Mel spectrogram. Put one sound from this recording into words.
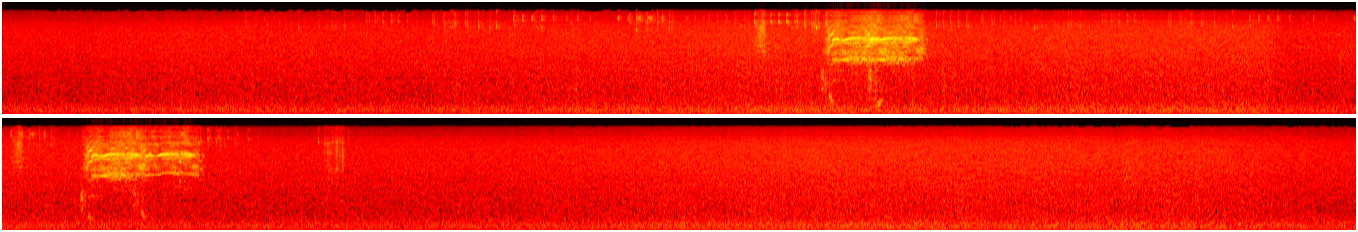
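Water roars as it pours down steadily nearby.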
